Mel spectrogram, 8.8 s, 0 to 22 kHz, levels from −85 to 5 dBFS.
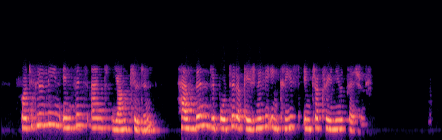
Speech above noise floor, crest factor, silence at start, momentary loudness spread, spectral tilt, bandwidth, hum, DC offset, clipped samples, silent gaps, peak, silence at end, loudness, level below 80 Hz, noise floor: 66 dB; 14 dB; 0.45 s; 7 LU; -10 dB/octave; 3.9 kHz; none; under 0.1%; under 0.1%; none; -2 dBFS; 1.45 s; -16 LUFS; -72 dBFS; -81 dBFS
